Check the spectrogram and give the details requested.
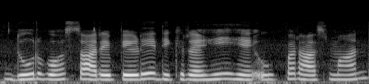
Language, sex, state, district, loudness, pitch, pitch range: Hindi, female, Bihar, Kaimur, -15 LUFS, 225 Hz, 220-240 Hz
